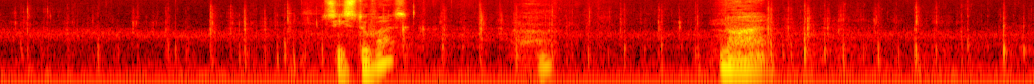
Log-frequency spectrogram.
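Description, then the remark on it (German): Steady clip-clop of a horse's hooves plodding along at a walking pace, fairly faint, continuing throughout while two people exchange a few brief words. “Ein Hobbit-Pony oder ein Pferd.”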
